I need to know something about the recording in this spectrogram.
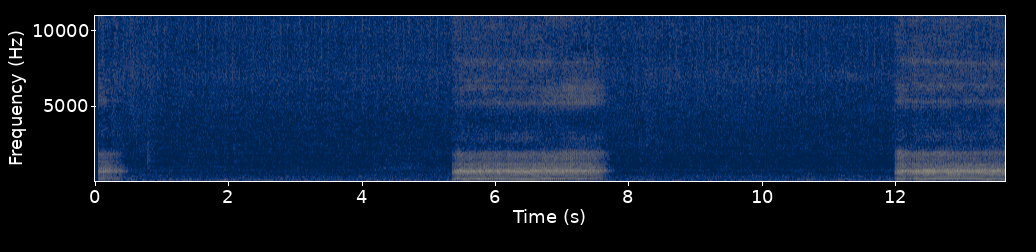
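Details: Pug dog snoring loudly while asleep: long, rough, throaty snores, steady and slow, with quiet stretches between them against a faint room hum.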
